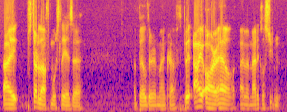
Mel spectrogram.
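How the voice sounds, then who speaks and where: Man, Irish accent, 20s, lowish voice, jokey, laughs a lot, podcast guest. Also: steady tone, a bit bright. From Ireland. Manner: laughs often, quick jokey replies. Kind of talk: casual chat.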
